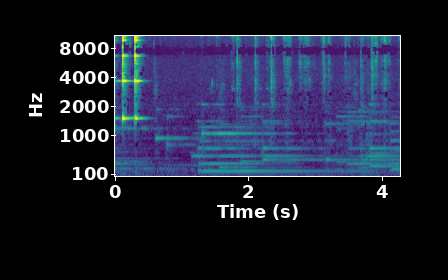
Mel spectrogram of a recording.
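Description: A paintbrush clinking against a glass jar of rinse water: a few quick, ringing clinks at the very start. Soft background music with held notes plays throughout.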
